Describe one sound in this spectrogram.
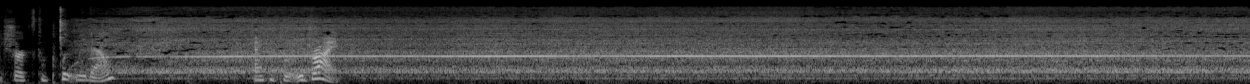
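A heat gun blows with a steady whirring hum.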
